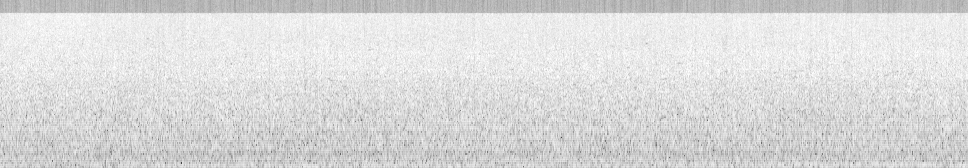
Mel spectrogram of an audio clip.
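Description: Harsh noise wall: a loud, unbroken wall of static-like noise filling the whole range from deep rumble to high hiss, churning but never changing in level.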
